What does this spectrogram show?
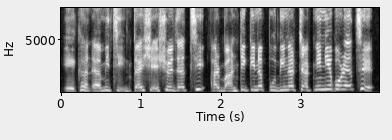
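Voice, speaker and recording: A woman's voice: sits high, fast talker, a bit bright, a little hiss or hum. A woman voicing an anxious, scheming schoolboy in a cartoon, fretful and exclamatory, with music behind. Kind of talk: Bengali cartoon dub acting.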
